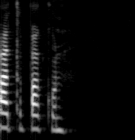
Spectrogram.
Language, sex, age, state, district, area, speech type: Kashmiri, female, 45-60, Jammu and Kashmir, Ganderbal, rural, read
